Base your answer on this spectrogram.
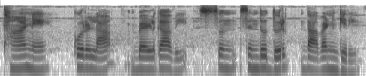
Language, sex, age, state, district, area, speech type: Sanskrit, female, 18-30, Maharashtra, Thane, urban, spontaneous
